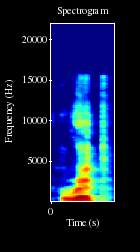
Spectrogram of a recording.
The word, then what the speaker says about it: read: The present read is pronounced read, read. The past is pronounced red, como el color red. Now read the story and underline the correct verbs.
